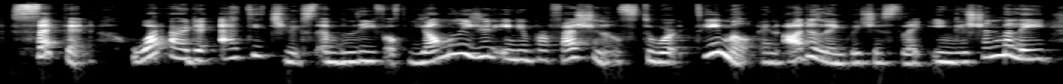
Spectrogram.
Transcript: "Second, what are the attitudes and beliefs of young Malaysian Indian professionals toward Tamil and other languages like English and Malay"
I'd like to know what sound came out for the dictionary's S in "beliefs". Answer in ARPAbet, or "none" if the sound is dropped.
none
